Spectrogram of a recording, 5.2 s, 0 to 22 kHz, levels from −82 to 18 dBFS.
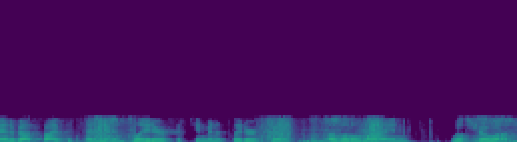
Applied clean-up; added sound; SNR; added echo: none; Zipper (clothing) + Rattle; 7 dB; none.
